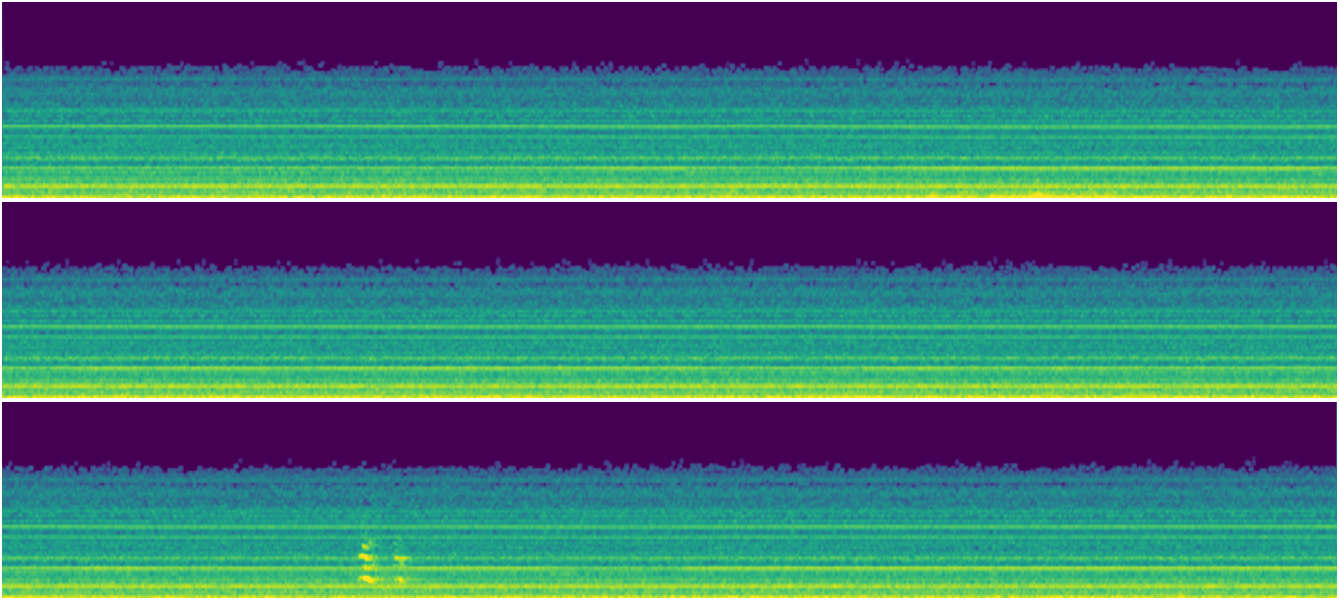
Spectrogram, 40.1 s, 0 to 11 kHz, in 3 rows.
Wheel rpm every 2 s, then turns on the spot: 0, 0, 0, 0, 0, 0, 0, 0, 0, 0, 0, 0, 0, 0, 0, 0, 0, 0, 0, 0.
none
